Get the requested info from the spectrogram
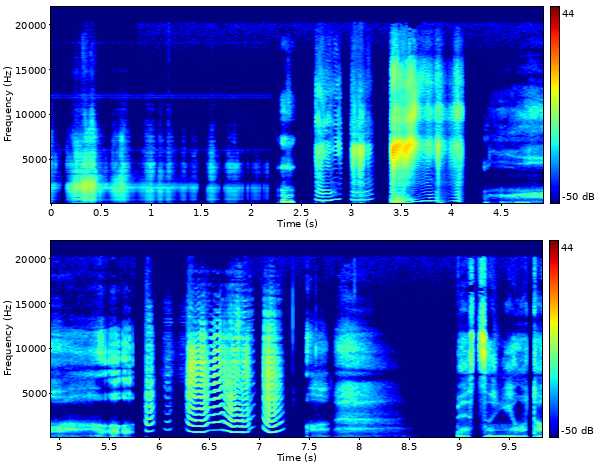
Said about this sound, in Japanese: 何？臭い？うん、そうだね、おならだもんね。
